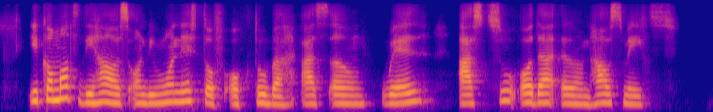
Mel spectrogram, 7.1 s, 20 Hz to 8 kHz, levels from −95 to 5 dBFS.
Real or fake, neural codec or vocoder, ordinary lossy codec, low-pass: fake; codec, 16 kHz, 0.7 kbps, FocalCodec; none; 7.2 kHz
